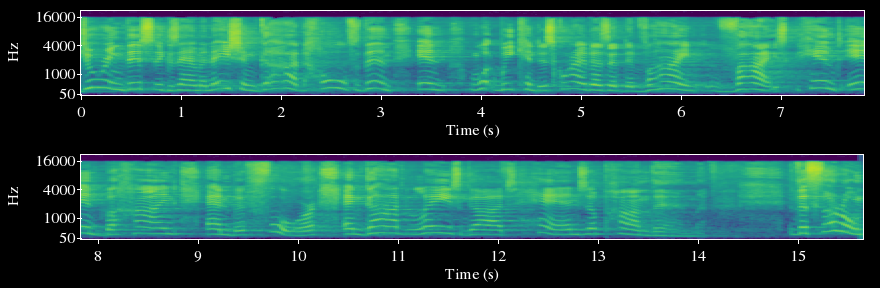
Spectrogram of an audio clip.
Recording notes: at Highland Baptist Church, Louisville, Kentucky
